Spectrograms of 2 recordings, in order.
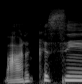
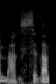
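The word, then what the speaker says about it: Marx: 어 칼막스의 칼막스 아시죠 마르크스 라고도 발음을 합니다 원래는 독일 사람이기 때문에 칼 막스가 맞습니다 칼 막스가 자 사람은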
